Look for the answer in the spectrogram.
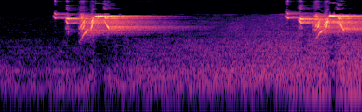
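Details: European goldfinch, one of five wild-caught birds in a song competition; two short bursts of high, bright twittering with a sweeping upward note, separated by a pause of about two seconds over faint low background noise.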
